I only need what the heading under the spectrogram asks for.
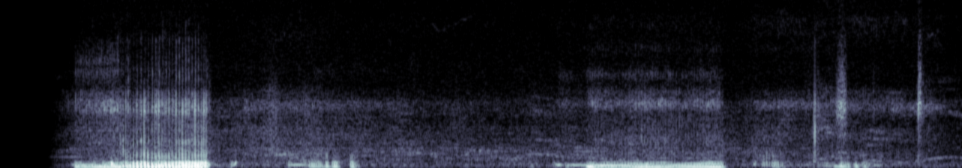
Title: never heard a dog snore so loud before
